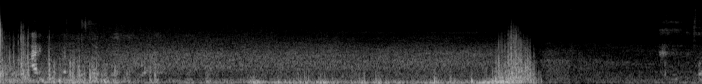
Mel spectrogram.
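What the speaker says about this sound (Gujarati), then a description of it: "ગાડીનું એસી આપણે બંધ કરી દીધું છે, નેચરલ પવન આવે છે" Gusty wind rushing in through the open sunroof of a moving car, rising to a loud whoosh before easing, with voices talking over it.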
